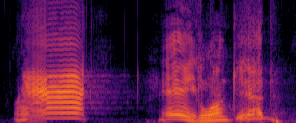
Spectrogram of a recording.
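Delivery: high squawking parrot voice; cartoon parrot heckling; squawky parrot. Parrot voice in told story.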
